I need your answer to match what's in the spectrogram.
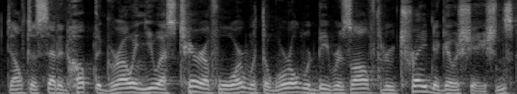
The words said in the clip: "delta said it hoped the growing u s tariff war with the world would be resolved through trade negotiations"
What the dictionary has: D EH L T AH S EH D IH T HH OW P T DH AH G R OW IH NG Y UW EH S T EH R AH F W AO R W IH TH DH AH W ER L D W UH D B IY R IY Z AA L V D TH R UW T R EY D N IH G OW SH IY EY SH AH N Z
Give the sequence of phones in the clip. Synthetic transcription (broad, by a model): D EH L T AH S EH D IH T HH OW P DH AH G R OW IH NG Y UW EH S T EH R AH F W AO R W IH DH AH W ER L D W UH D B IY R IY Z AA L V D TH R UW T R EY D N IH G OW SH IY EY SH N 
